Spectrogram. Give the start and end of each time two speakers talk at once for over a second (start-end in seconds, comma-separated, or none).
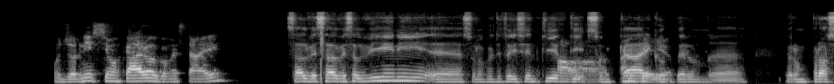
5.6-6.8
